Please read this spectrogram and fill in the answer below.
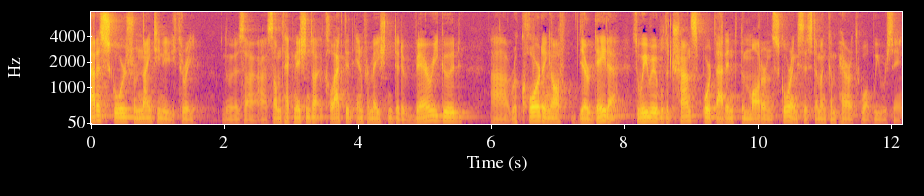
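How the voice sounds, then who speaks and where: Using an ordinary speaking voice, a man talks at a fairly quick pace and fairly low pitch, with ordinary pitch variation and big swings in loudness. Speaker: environmental scientist giving a public talk; presenter. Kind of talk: public presentation with Q&A. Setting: meeting room with live audience. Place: hall.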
